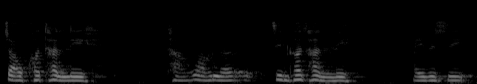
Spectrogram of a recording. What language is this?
Manipuri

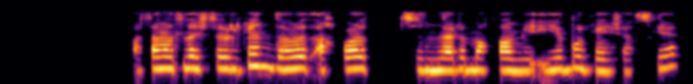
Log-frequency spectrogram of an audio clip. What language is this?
Uzbek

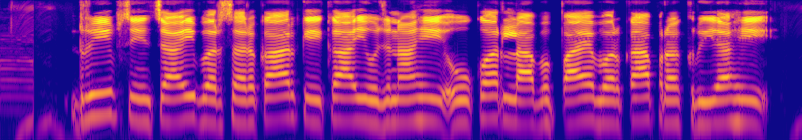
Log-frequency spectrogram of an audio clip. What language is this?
Chhattisgarhi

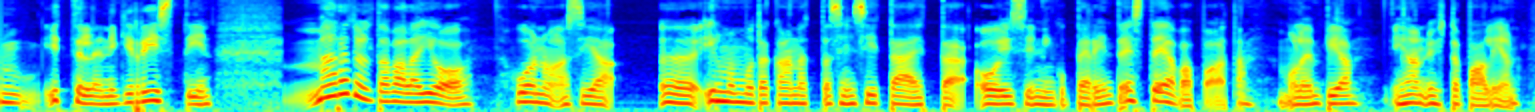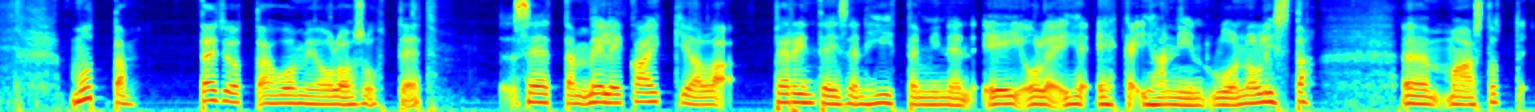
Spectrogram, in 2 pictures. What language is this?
Finnish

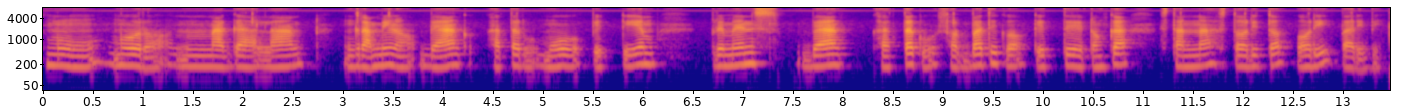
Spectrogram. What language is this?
Odia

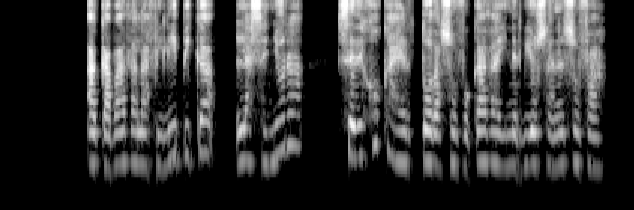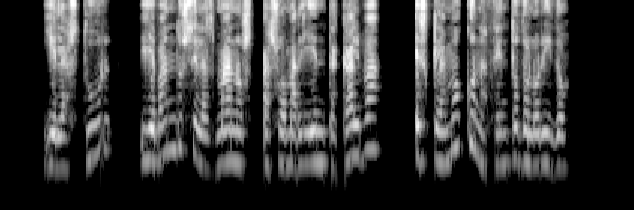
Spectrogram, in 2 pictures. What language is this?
Spanish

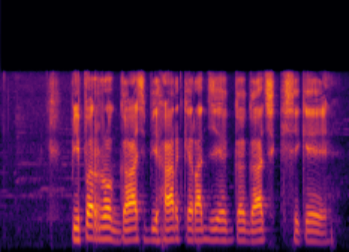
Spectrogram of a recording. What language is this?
Maithili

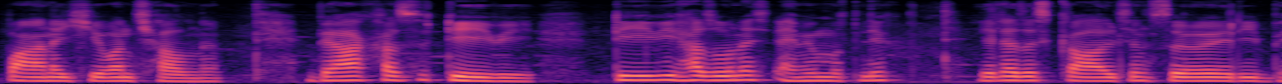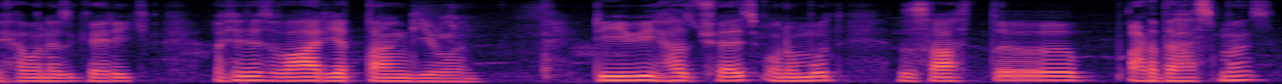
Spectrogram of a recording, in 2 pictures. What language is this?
Kashmiri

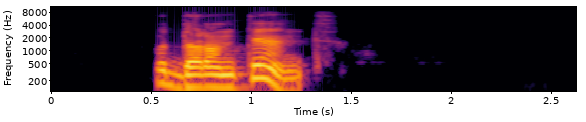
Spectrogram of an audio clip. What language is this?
Kabyle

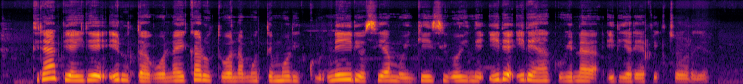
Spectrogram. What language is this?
Kikuyu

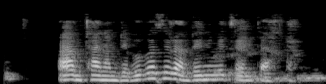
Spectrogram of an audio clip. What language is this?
Georgian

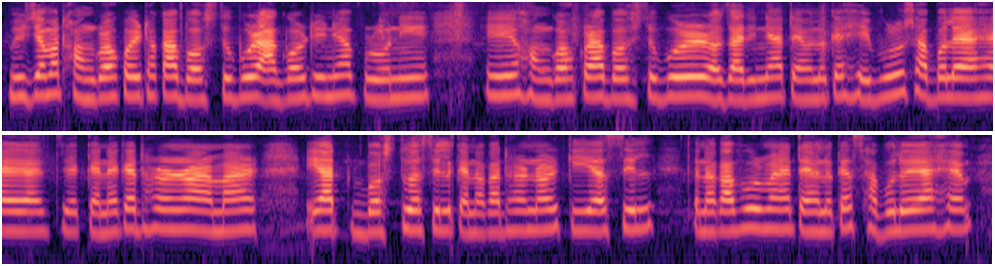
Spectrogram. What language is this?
Assamese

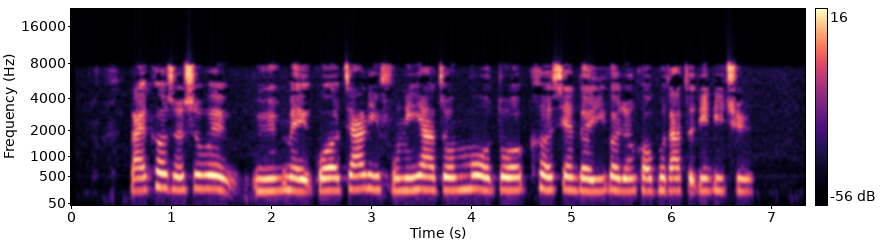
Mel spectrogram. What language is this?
Chinese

